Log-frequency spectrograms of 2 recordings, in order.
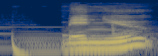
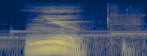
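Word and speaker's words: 메뉴: Menu 주세요. Menu 주세요. Menu 주세요. Mais, comme en français on dit mes amis, mais. New. New, c'est un peu comme quand on dit nouveau en anglais.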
